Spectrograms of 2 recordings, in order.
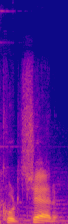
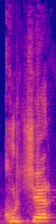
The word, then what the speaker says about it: Kurcer: The way you said it, actually, the last time, you said Kurcer. And that is the correct pronunciation Kurcer.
